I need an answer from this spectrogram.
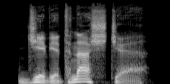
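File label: "dziwietnascie", Polish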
